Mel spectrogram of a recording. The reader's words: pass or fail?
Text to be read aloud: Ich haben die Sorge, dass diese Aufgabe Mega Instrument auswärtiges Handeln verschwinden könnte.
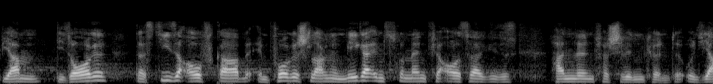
fail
